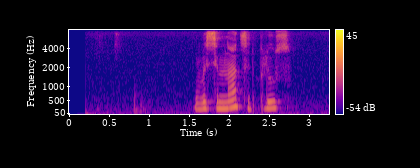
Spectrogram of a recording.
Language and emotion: Russian, neutral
